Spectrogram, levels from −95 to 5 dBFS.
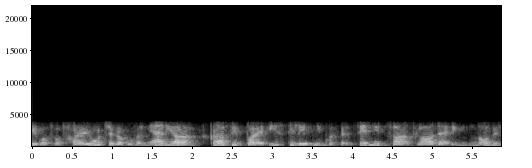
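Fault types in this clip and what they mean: AMR narrowband mobile codec: The speech was squeezed through the AMR-NB mobile codec at a very low bitrate, which fits its 5.9 kbps mode, so each 20 ms frame is rebuilt from a coarse vocal-tract model and a handful of excitation pulses. Nothing passes above 3.7 kHz and little below 250 Hz, leaving a thin, boxed-in telephone band, and the heavy coding makes the speech sound buzzy and synthetic throughout.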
